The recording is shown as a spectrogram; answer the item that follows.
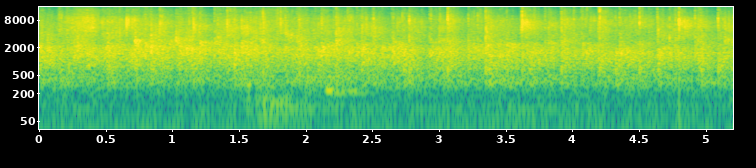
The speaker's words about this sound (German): Und jetzt dürft ihr auch mal, wenn ihr möchtet, gerne einen Applaus geben.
